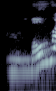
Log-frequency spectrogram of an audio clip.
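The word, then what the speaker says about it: mowrah: maca sea cucumber extract green tea horsetail soybean mora i don't know what that is if you guys know what that is it's spelt m-o-w-r-a-h agave nectar and olive fruit like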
